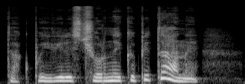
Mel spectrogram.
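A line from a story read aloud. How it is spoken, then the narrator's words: Breathless exhale. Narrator (Russian): выдохнул я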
